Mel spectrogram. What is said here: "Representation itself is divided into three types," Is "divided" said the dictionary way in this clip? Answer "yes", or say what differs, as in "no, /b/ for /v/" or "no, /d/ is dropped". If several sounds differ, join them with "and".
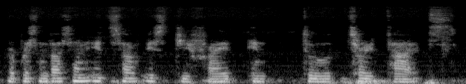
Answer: no, /f/ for /v/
